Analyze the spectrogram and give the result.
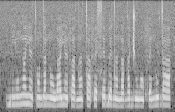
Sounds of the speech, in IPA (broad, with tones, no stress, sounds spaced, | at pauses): b ĩ˨ j ũ˨˦ ɡ ã˧ j ɛ̃˨ t ɔ̃˧ d a˧ n ɔ̃˨ w a˧ j ɛ̃˨ f a˨ d ã˨˦ t a˧ f ɛ˧ s ɛ˦ b ɛ˧ d ã˨ n a˧ ɡ a˧ d͡ʒ u˨ w ɔ̃˨ f ɛ˧ n u˦ d a˦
